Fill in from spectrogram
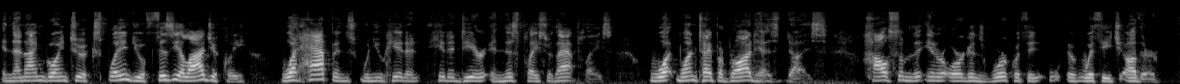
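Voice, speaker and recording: A man with a Wisconsin accent and a high pitch, moderate pace, ordinary pitch variation and big swings in loudness, dry, close sound with no echo against a quiet background. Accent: Upper Midwest (Wisconsin) American. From US Upper Midwest, southern Wisconsin. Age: 60s. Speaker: taxidermist and hunting anatomy teacher. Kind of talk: podcast interview.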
